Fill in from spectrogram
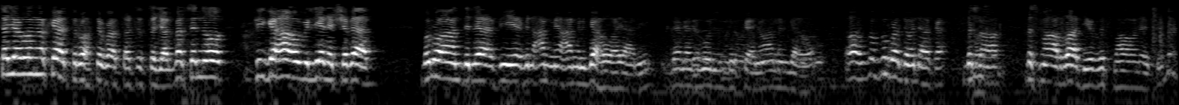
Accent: Jammasin, Palestine; على الجمسين إحنا.

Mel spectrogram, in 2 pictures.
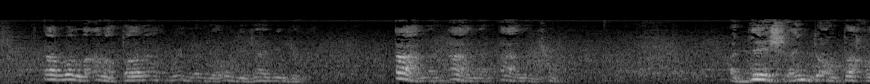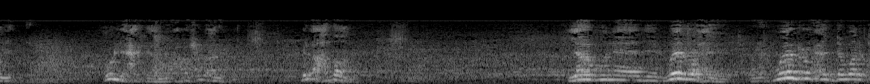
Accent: Palestine; هو يهودي وأنا فلسطيني مسلم.

